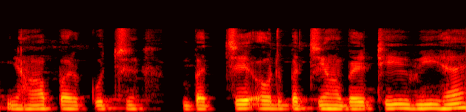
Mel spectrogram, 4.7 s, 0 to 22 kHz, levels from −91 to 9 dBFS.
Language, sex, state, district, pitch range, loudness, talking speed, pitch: Hindi, male, Bihar, Bhagalpur, 130-140 Hz, -31 LUFS, 130 wpm, 130 Hz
